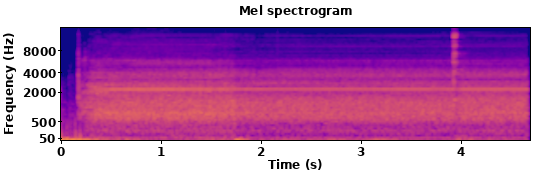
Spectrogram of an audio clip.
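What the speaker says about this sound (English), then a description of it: "I heat gunned it until I could start really seeing those nodes." A heat gun blows over a soft plastic swimbait as it is heated, making a loud, constant close-up airflow roar that starts abruptly and holds steady throughout.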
